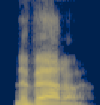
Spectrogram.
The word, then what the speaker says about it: Nevada: Wait, Steve, how do you pronounce the state he's from? Nevada.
